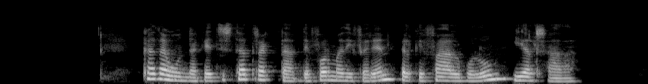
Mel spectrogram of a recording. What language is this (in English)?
Catalan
